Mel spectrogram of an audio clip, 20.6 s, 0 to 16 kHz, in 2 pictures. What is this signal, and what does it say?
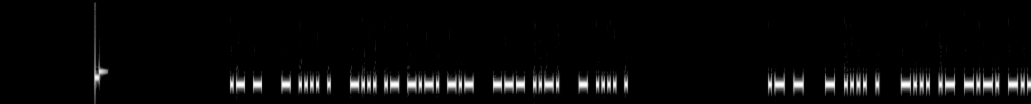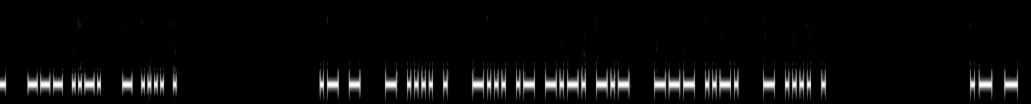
Morse code, heard as a keyed tone, about 33 wpm, 700 Hz. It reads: AT THE BACK OF THE AT THE BACK OF THE AT THE BACK OF THE AT
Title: Speed-Racing - Sets of 5 Words 28wpm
